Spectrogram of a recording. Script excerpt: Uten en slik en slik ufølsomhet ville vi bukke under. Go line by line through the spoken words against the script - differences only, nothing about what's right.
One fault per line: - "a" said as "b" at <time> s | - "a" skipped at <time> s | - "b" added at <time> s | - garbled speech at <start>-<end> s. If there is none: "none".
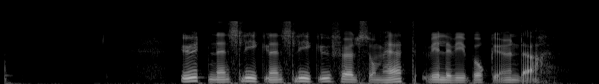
none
